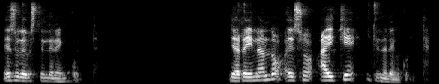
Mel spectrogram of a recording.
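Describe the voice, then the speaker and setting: A man teaching a live online language class, explaining slowly and patiently and checking often that his students follow. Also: on the high side, lively intonation, darkish tone.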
